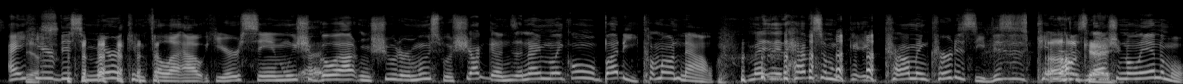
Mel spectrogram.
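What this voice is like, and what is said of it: Put-on Canadian accent. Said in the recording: “We get you do a good Canadian accent. That's terrific”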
